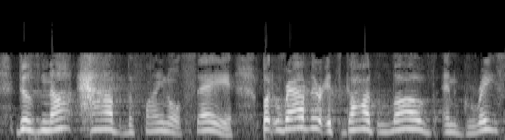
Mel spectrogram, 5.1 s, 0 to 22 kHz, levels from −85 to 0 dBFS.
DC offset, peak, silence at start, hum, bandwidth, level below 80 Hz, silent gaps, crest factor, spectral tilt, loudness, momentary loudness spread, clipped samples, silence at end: under 0.1%; -2 dBFS; 0 s; none; 5.4 kHz; -60 dBFS; none; 16 dB; -8 dB/octave; -19 LUFS; 11 LU; under 0.1%; 0 s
